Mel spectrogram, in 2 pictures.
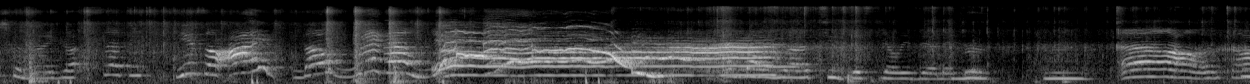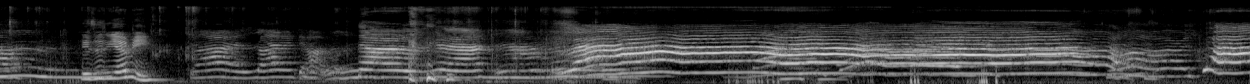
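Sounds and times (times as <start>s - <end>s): children yelling and cheering: 1.1s - 8.5s, 16.1s - 25.0s
long loud cry of kids: 4.3s - 8.1s, 17.7s - 25.0s.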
